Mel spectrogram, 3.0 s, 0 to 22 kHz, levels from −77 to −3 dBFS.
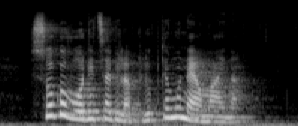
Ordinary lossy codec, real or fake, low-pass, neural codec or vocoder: none; real; 14.4 kHz; none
